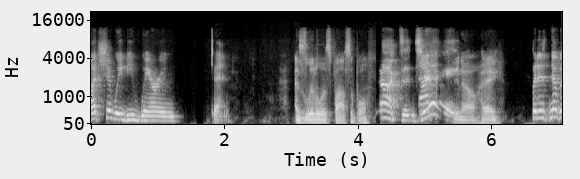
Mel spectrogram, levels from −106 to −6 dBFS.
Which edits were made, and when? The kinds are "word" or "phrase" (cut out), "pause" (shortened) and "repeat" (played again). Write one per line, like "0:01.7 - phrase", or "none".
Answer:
0:01.8 - word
